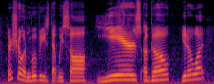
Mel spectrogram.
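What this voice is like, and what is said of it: Usual voice. Nothing is said of it.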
